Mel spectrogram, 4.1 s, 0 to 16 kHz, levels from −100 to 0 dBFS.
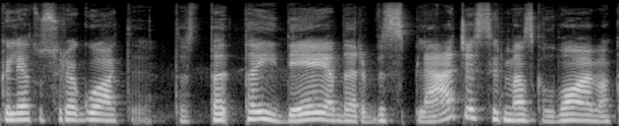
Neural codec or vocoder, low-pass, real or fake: none; 14.4 kHz; real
